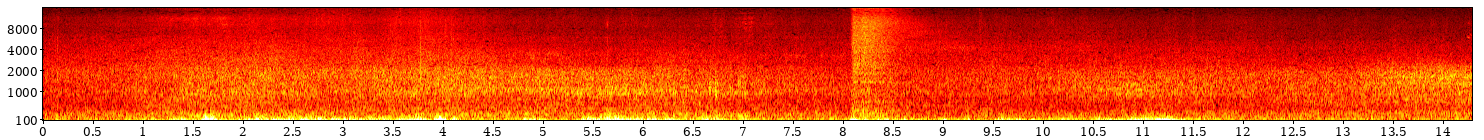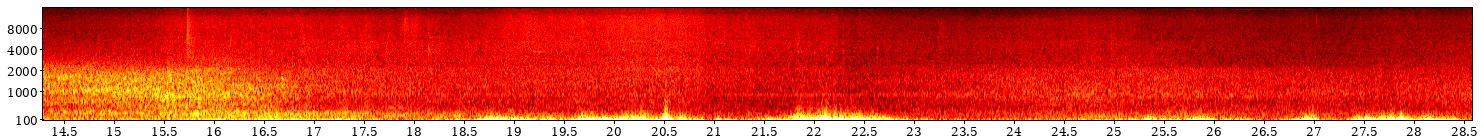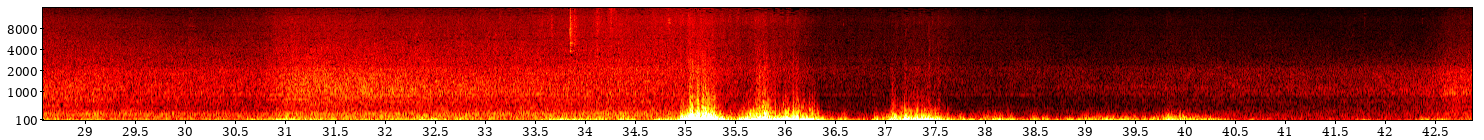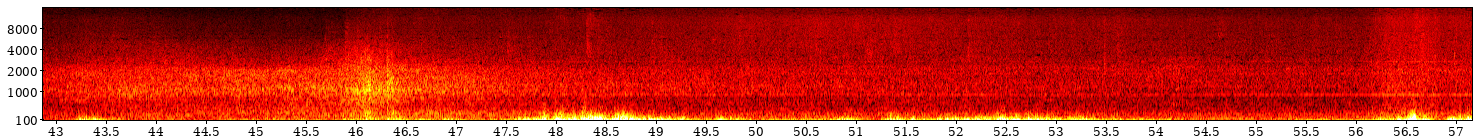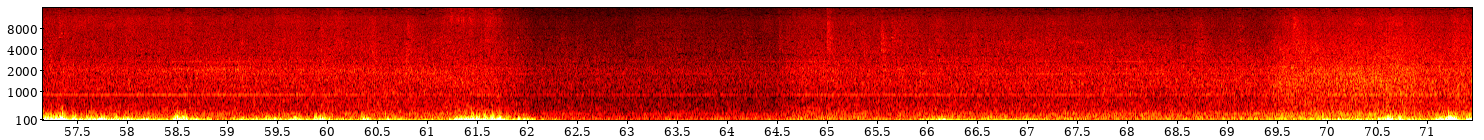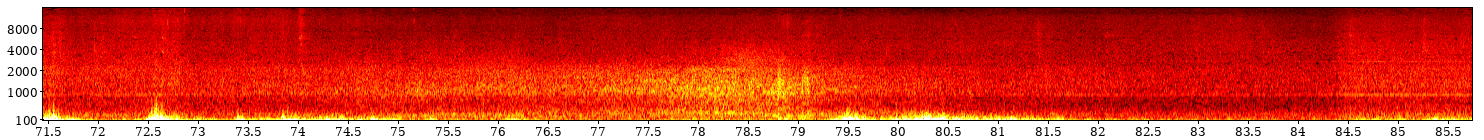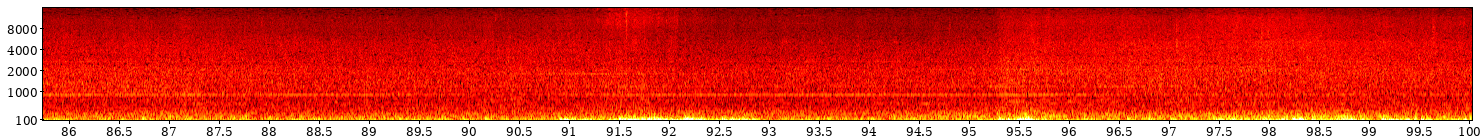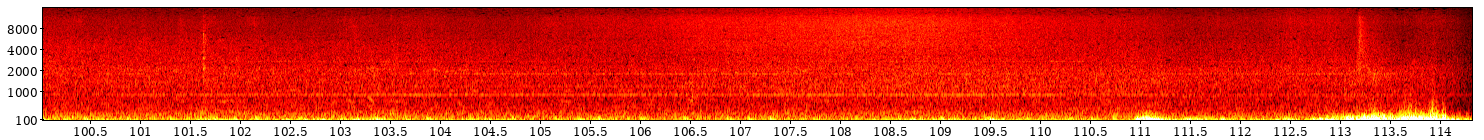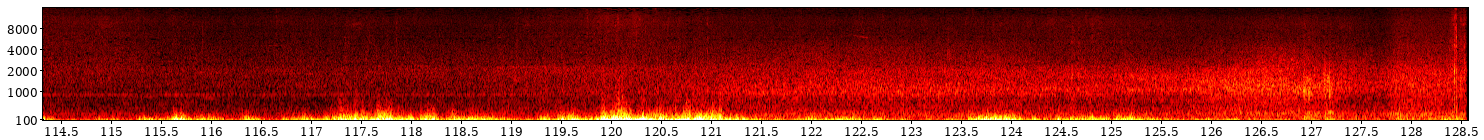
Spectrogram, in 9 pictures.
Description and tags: Bus Station - 2
Cannock Soundscape. Recorded on 23/05/2020 at 6pm.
